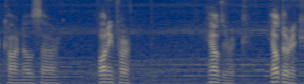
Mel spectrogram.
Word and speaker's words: Hilderic: Hilderic is how you say his name.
